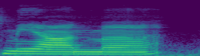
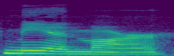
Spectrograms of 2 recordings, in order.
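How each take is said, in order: First: The word ends without an R sound. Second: The word ends with an audible R sound. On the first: The speaker calls it right. "it's actually pronounced Myanmar" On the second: The speaker calls it wrong. "It looks like Myanmar, if you're American"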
